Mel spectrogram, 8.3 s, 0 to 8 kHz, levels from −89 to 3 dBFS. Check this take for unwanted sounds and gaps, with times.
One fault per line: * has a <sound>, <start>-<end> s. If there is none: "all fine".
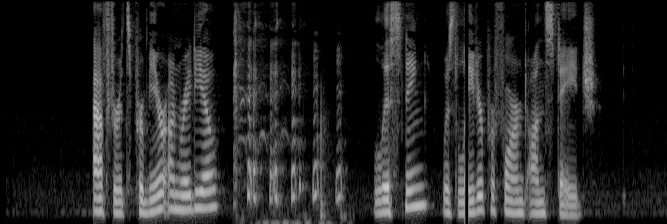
* has a laugh, 2.9-4.5 s
* has a dropout, 5.8-5.9 s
